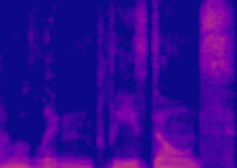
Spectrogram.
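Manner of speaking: muttered under breath. Voicing what she says to lytton while commentating, muttered under breath. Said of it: "her kind of like say under her breath".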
